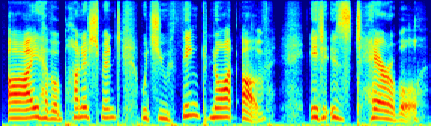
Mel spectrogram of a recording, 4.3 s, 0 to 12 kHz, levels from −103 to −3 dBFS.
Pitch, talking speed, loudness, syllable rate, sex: 215 Hz, 165 wpm, -20 LUFS, 4.4 syllables/s, female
